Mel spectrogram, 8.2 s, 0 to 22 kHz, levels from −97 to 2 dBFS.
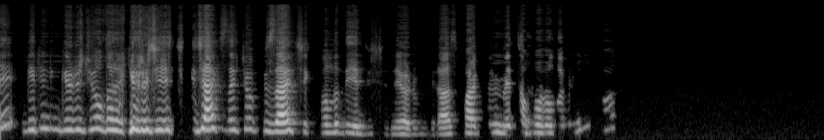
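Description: From start to finish the speech carries a crude rate conversion. Samples appear to have been repeated at a nearest-neighbour step rather than filtered, which fits a change from 44.1 kHz to 48 kHz. The periodic repetition error sits roughly 30 dB below the voice and sounds like a gritty, inharmonic fizz riding on louder and brighter syllables. A spectrogram would show faint mirrored partials unrelated to the speech harmonics, and the waveform has tiny stair-step flats.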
